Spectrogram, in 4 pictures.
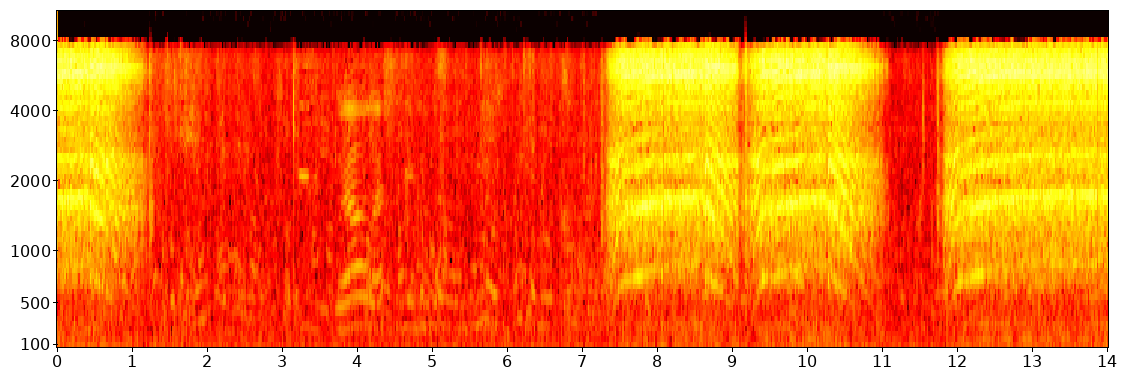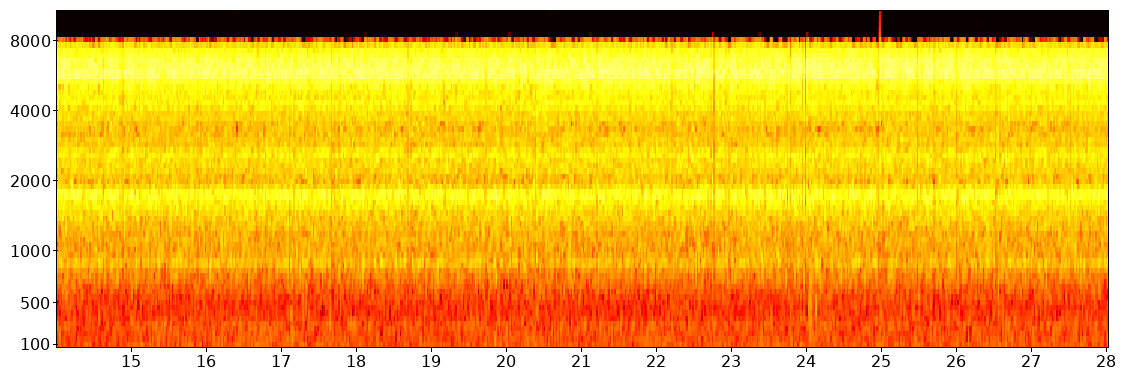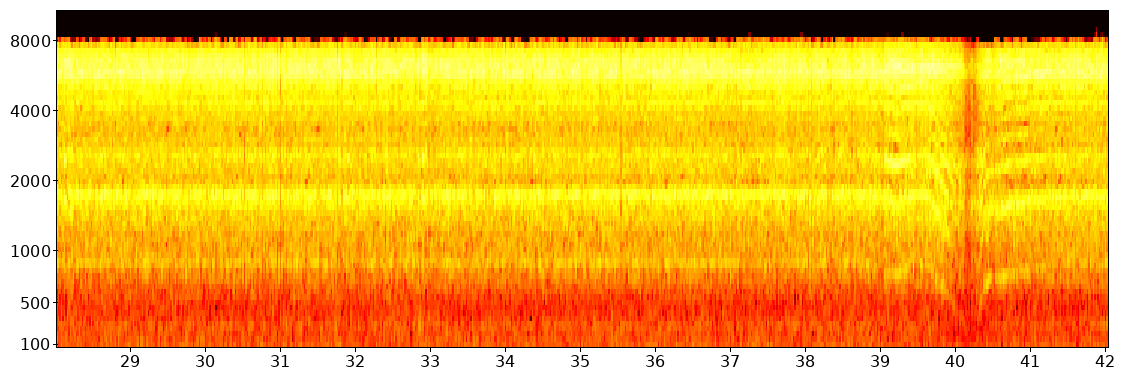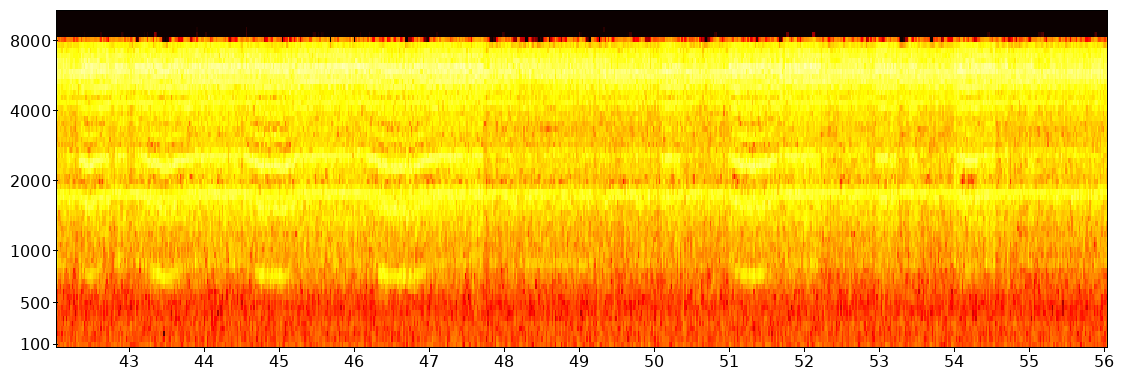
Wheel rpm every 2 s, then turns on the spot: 70, 0, 0, 40, 150, 60, 210, 230, 230, 230, 230, 240, 230, 230, 230, 230, 240, 230, 230, 210, 170, 230, 230, 230, 230, 230, 230, 230.
none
